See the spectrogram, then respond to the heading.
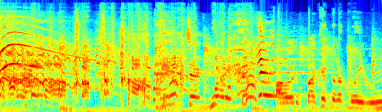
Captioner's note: laughs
